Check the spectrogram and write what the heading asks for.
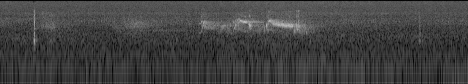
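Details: A brown-eared bulbul perched on an antenna gives a brief burst of squeaky, warbling phrases, as if talking to companions. It flew toward their calls when it heard them. Two sharp clicks, faint hum.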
